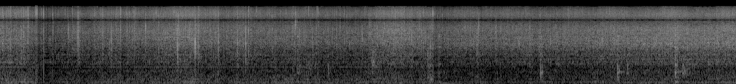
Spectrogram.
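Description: Chopped onions sizzling in hot oil in a nonstick frying pan as they are poured in: a steady hiss, with a few light clicks as a spatula scrapes them out of the bowl.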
